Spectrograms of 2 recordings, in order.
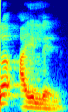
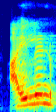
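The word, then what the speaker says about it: island: तो we sailed to द आइसलैंड। आइलैंड पढ़िएगा इसे। ये आइसलैंड नहीं है। एस इसमें साइलेंट है।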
